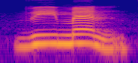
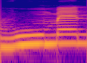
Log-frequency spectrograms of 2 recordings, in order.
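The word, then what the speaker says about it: women: वीमेन क्या है? वीमेन इसको ओ है वी ई साउंड आ रहा है। वुमेन नहीं वीमेन आ रहा है।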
